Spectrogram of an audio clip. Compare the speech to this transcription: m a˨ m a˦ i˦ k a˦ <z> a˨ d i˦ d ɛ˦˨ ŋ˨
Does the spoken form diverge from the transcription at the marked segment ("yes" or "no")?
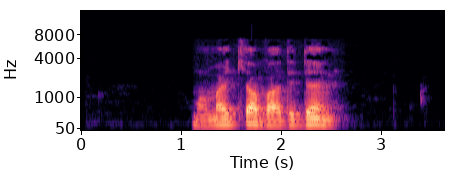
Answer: yes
